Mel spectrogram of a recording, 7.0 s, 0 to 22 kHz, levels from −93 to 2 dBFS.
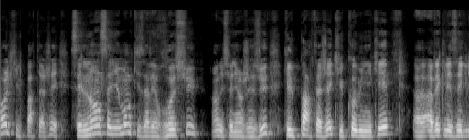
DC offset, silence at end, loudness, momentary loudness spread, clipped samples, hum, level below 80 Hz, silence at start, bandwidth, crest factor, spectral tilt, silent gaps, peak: under 0.1%; 0 s; -22 LUFS; 11 LU; under 0.1%; none; -64 dBFS; 0 s; 16 kHz; 18 dB; -7 dB/octave; none; -4 dBFS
